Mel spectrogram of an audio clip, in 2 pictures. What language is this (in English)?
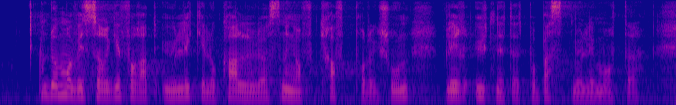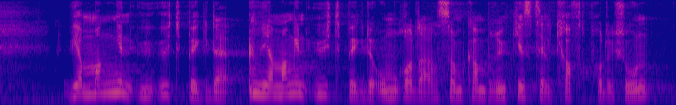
Norwegian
